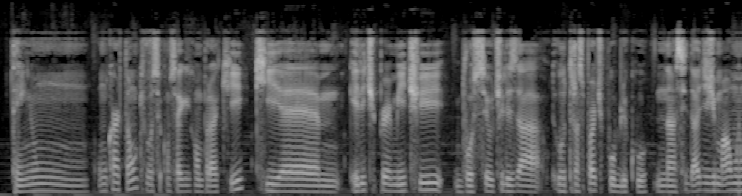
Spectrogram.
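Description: Dry and close with no echo, a man with a normal speaking voice talks at a moderate pace and medium pitch. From Brazil, Mato Grosso do Sul (Campo Grande). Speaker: DevOps engineer. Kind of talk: casual interview chat.

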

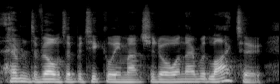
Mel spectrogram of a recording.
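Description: A man's medium-pitched voice with an Australian accent and fairly even intonation. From Australia, Melbourne. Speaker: journalist and author. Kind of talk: interview.

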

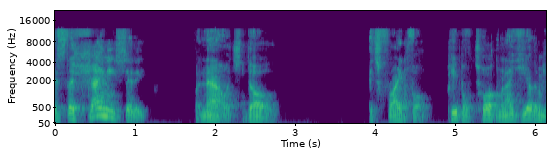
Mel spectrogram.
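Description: In an American accent, a man speaks at a fairly slow pace with vocal fry, very wide pitch swings, and long, frequent pauses. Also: medium pitch for a man. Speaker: mayoral candidate. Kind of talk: political interview.

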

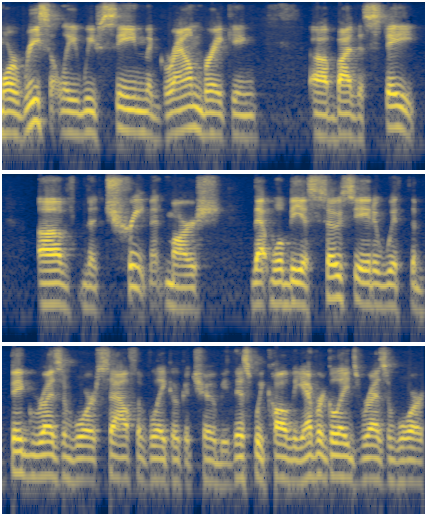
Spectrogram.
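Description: With an American accent, this man has an unremarkable speaking voice, a fairly low pitch, fairly even intonation and a moderate pace. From Ohio, US Midwest. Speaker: ecologist. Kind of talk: interview.

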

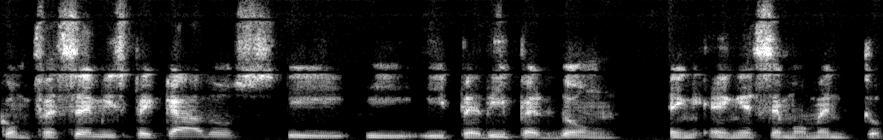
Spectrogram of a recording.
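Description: A man at a very slow pace. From Puerto Rico. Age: 50s. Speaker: pastor and author. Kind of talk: interview, personal testimony.

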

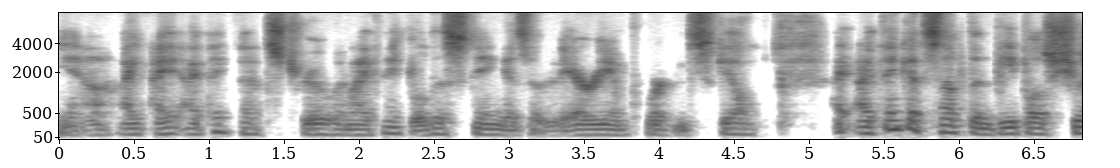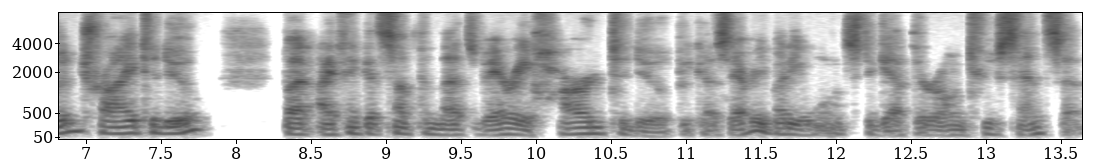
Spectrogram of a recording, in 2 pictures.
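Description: A man speaks with a very deep, low pitch. His voice is somewhat breathy. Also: ordinary pitch variation, moderate pace. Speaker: podcast host. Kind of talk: interview.

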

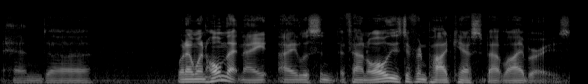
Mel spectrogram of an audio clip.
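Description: In a Long Island accent, a man speaks at a moderate pace. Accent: Long Island, New York. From Long Island, New York. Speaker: podcast co-host, librarian.

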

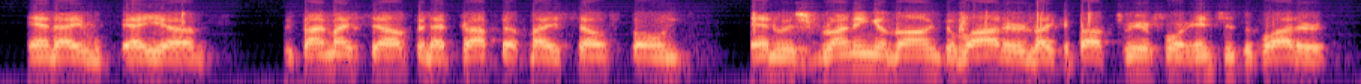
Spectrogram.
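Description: With music in the background, a man speaks at medium pitch in a monotone, flat intonation at very even loudness. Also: moderate pace. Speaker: former prisoner. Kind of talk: interview. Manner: halting, with repetitions.

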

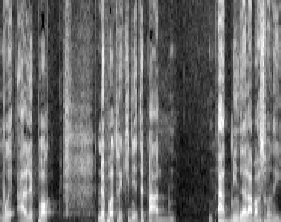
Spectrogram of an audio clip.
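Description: The sound is dry and close with no echo as a man talks at a moderate pace with ordinary pitch variation. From Haiti. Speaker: freemason author and podcaster. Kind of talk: casual interview.

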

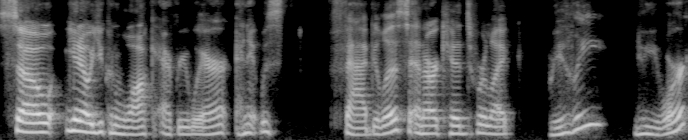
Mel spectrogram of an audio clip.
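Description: This woman speaks with an American accent. Her pitch is fairly low, with ordinary variation. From US West Coast, San Francisco. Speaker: author and painter. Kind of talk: interview conversation.

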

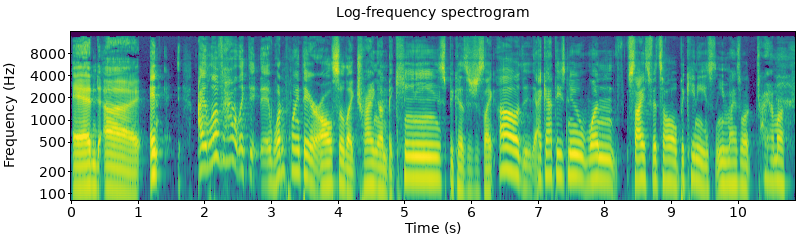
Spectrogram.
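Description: Lively in intonation, a man with a plain, everyday voice and a fairly high pitch talks at a moderate pace. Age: 40s. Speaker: podcast co-host. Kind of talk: casual chat.

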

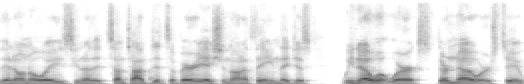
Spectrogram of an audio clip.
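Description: At a moderate pace, a man with an American accent speaks in a monotone, flat intonation. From US South, Georgia. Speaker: author and brand agency founder. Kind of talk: interview.

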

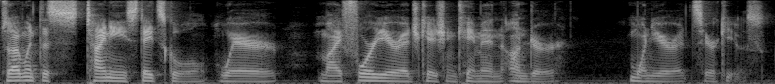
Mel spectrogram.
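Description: A man with an American accent speaks in a plain, everyday voice, fairly low in pitch, at a fairly slow pace with fairly even intonation. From Michigan. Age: 30s. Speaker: blacksmith. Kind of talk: casual interview chat.

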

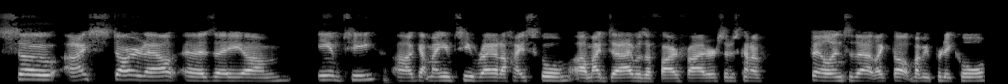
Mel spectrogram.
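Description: A Southern US accent with fairly even intonation. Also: man, high pitch for a man, moderate pace. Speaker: paramedic and medical gear business owner. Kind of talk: casual chat.

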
